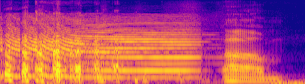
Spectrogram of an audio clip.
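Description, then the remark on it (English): An air horn alarm sound effect, used as a spoiler alert, blares in two loud, steady, buzzy blasts: a long first honk, a brief pause, then a shorter second blast. “Well, I need a spoiler alert thing. Yeah. Just an alarm.”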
